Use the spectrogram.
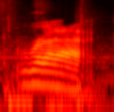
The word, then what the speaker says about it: wreck: Wreck. As a verb, means to reduce to a ruinous state by violence. It is pronounced with a short e, rhyming with neck.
